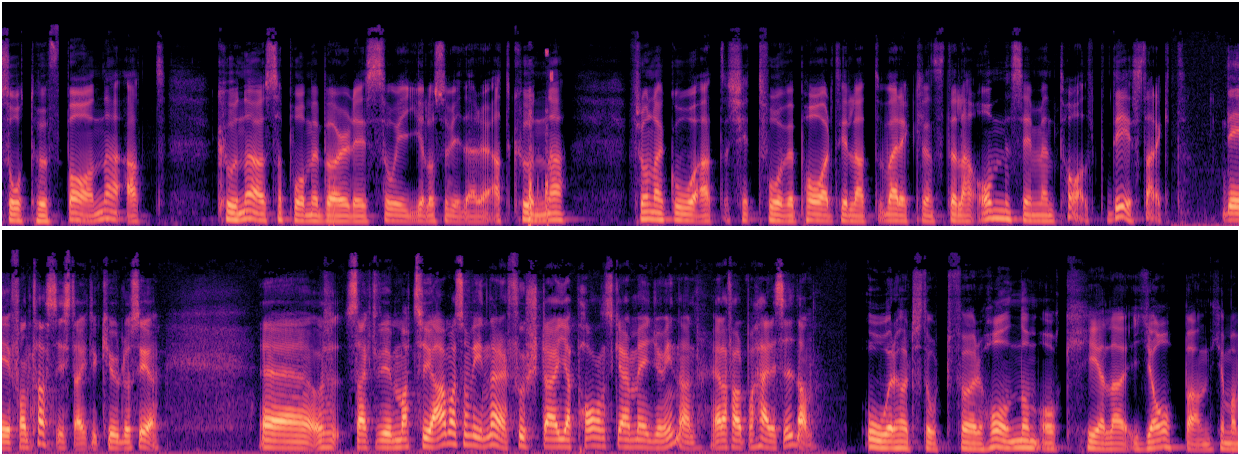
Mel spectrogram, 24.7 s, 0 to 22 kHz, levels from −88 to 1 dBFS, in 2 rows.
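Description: Throughout, the speech sounds dull and gurgly with a granular edge, most likely MP2 compression at around 80 kbps starving the upper sub-bands of bits. From 3.23 to 3.32 s, between "kunna ösa på med" and "och eagle och så", then again from 5.26 to 5.50 s, there's DAB burbling: bit errors slipping into the audio data, putting short blips of noise into single sub-bands.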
